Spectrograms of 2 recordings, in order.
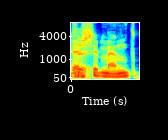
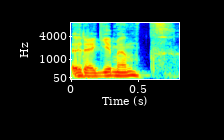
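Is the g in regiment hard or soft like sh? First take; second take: soft; hard. First: The g is sounded as in regissør. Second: The g is not sounded as in regissør. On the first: This is the pronunciation the hosts had assumed. "vi har jo tenkt regiment på grunn av regissør" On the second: This is the pronunciation others say is correct. "det uttales visst nok regiment"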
